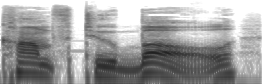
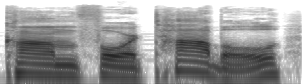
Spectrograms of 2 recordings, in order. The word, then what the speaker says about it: comfortable: Take the word comfortable for example. Many people say it too quickly. Turning it into comf to bull. But slowing it down to come for toble helps with clarity.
